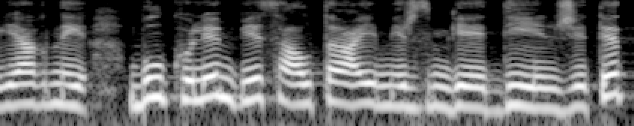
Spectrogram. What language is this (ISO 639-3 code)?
kaz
